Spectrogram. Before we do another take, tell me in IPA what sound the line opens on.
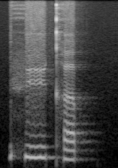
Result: f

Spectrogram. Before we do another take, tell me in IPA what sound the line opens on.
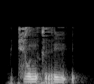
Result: t͡ɕ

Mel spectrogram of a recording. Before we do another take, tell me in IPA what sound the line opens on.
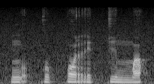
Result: ŋ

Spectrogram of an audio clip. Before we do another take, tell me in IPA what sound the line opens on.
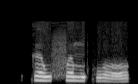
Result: k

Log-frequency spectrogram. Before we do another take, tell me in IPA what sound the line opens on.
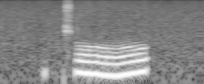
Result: c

